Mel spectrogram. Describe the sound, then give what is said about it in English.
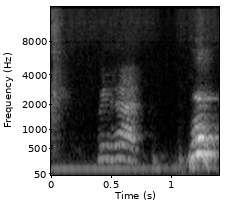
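A dog gives two short barks a moment apart, the second louder and sharper, over a steady low electrical hum. “I don't, was that your dog?”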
